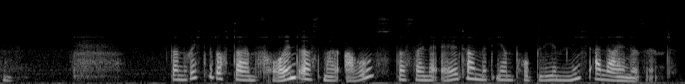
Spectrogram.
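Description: A woman playing a kind, patient helpline counsellor for children in a radio play, gently explaining and encouraging. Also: medium pitch, lively intonation, measured pace, gravelly, breathy edge, full character voice, poor audio. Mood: gentle, encouraging.

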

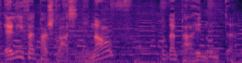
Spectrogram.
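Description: A man's voice: mid-range voice, huge pitch swings, moderate pace. A man acting as the storyteller of a children's radio play, narrating in a melodic, scripted style. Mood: playful narrating. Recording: prominent music under narration.

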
